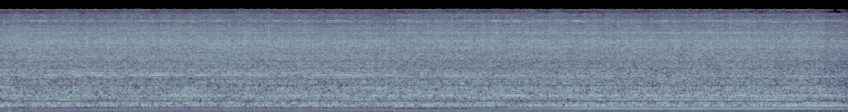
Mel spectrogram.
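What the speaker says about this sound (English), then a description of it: "hard compound is filled in the formwork and compacted with the aid of a vibrator" A concrete vibrator compacts abrasion-resistant hard compound packed into formwork, giving a loud, continuous motor hum that shifts slightly in pitch partway through and runs unbroken throughout.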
